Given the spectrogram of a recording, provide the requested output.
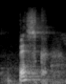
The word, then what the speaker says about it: Bisq: fact it already exists one example is bisque which is spelt B is Q and bisque is a decentralized exchange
